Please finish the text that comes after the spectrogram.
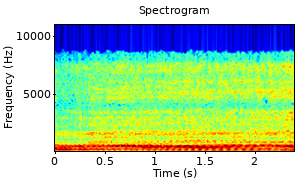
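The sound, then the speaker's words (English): A race car nicknamed Big Thumper roars loudly and steadily as it is driven through the gears, its deep, thumping drone rich in layered harmonics, the pitch climbing slightly as it pulls. No voices are heard. “So, love the sound of this car. I like to call it Big Thumper. You can definitely tell why, because the motor just thumps around here.”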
